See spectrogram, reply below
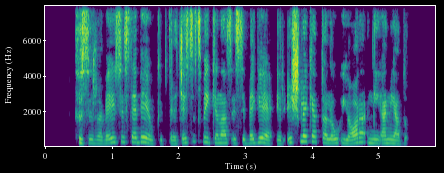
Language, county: Lithuanian, Šiauliai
